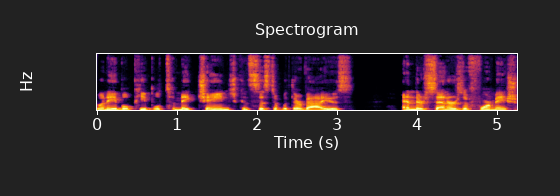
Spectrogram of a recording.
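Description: A man with an American accent speaks at a moderate pace in an unremarkable speaking voice, fairly low in pitch with fairly even intonation. The recording is very clean, with a silent background. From Philadelphia. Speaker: community organizer. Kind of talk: interview.

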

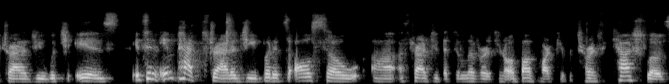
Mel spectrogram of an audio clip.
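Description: A woman with an American accent speaks in a very deep, low pitch. The sound is dry and close, with no echo. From California, San Francisco Bay Area. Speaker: investment firm partner. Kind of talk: interview.

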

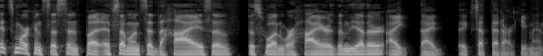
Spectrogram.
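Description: A man with a normal speaking voice and fairly low pitch talks at a fairly quick pace with hardly any pauses. The sound is dry and close, with no echo. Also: ordinary pitch variation, very clean recording, silent background. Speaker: podcast co-host.

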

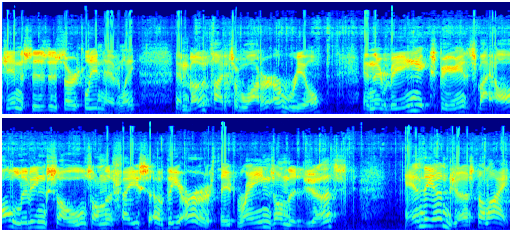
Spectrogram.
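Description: Amid noticeable background noise, a man with a Southern US accent speaks at a moderate pace in a high voice whose pitch swings very widely. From Tennessee. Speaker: Bible teacher. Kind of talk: Bible study teaching.

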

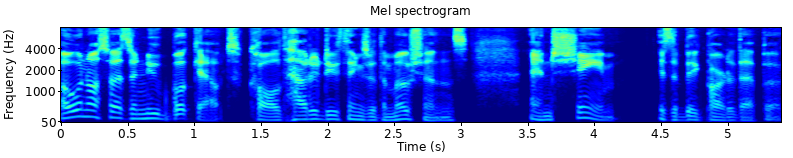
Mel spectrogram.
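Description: A man with an unremarkable speaking voice and an American accent talks at a fairly quick pace with medium pitch and lively intonation. The recording is very clean, with a silent background. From US, New Jersey. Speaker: podcast host, addiction psychiatrist. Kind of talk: interview podcast with scripted intro and outro.

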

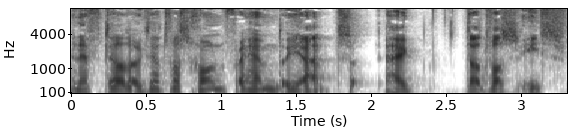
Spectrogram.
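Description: At a moderate pace, a man speaks in a fairly low pitch with a normal speaking voice. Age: 50s. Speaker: jazz drummer and podcast host. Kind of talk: casual interview. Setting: video call.

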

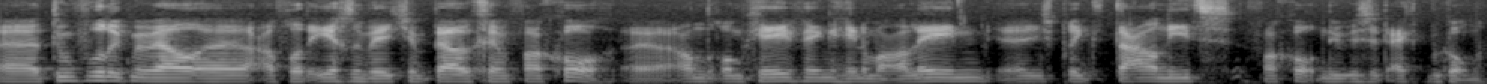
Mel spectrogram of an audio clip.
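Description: A man with a Limburg accent speaks at a fairly quick pace with hardly any pauses. His medium-pitched voice has monotone, flat intonation. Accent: Limburg Dutch. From Netherlands, Limburg. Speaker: pilgrim. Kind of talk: interview. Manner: hesitant, many fillers.

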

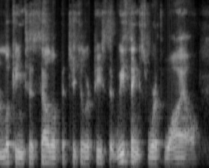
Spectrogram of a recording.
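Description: This is a normal speaking voice with an American accent and fairly even intonation. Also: man. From Chicago area, US Midwest. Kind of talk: interview.

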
